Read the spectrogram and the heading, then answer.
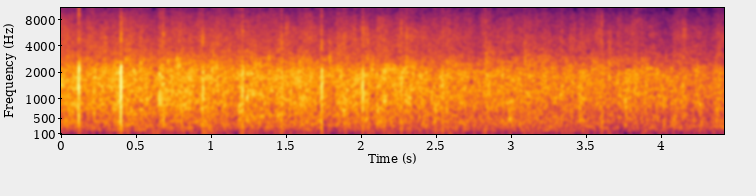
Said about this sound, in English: That is our final question for the evening. Thank you so much. Would give everybody a round of applause.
